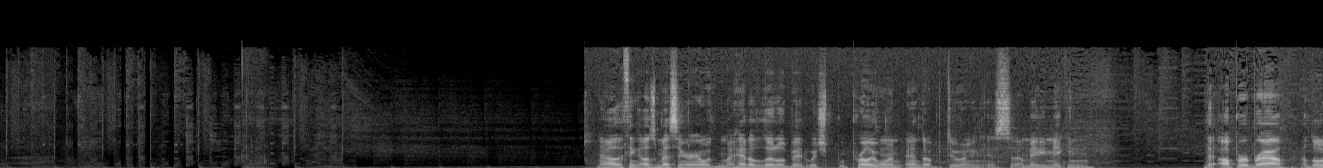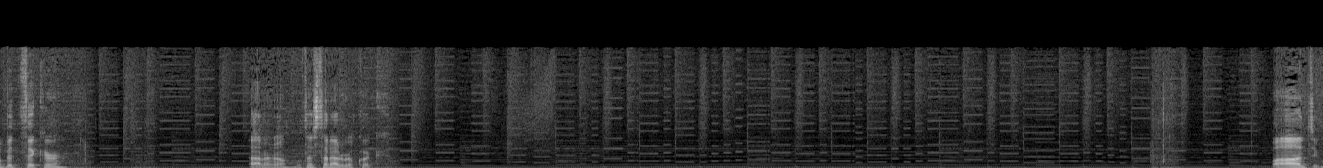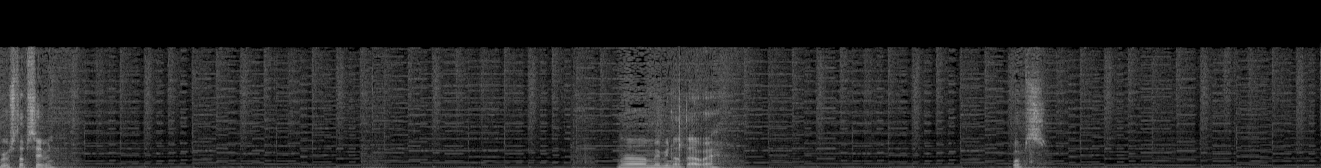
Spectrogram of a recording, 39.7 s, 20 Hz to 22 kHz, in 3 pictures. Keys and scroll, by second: 9.8 s, 10.7 s, 14.2 ctrl+z, 14.4 s, 15.6 ctrl+z, 32.3 ctrl+z, 33.3 ctrl+z, 34.4 s, 36.6 ctrl+z.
